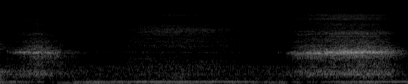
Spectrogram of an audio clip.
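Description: A woman's breathing during a Pilates exercise: an audible breath out at the start, a softer breath in through the middle, and a louder breath out about three seconds in.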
